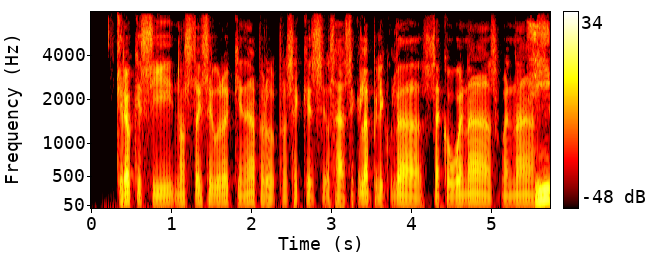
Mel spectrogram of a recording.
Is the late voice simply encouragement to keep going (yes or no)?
no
